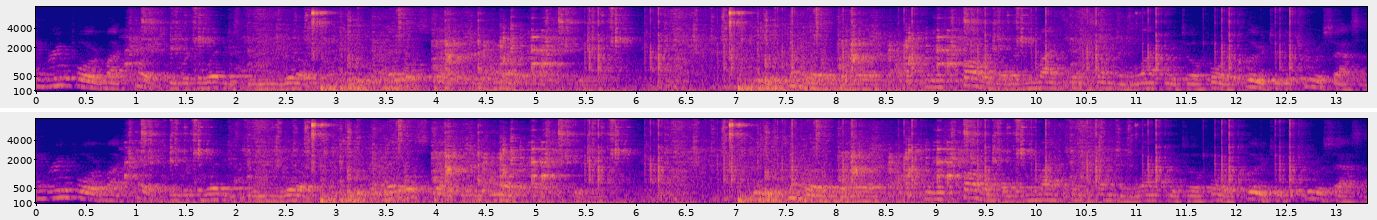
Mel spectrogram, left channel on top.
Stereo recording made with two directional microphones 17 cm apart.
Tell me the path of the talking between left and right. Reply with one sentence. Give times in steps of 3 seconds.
You can hear the talking on the left from 0 s, on the right from 3 s and on the left from 9 s.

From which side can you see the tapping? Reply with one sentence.
In this clip you hear the tapping in the centre.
